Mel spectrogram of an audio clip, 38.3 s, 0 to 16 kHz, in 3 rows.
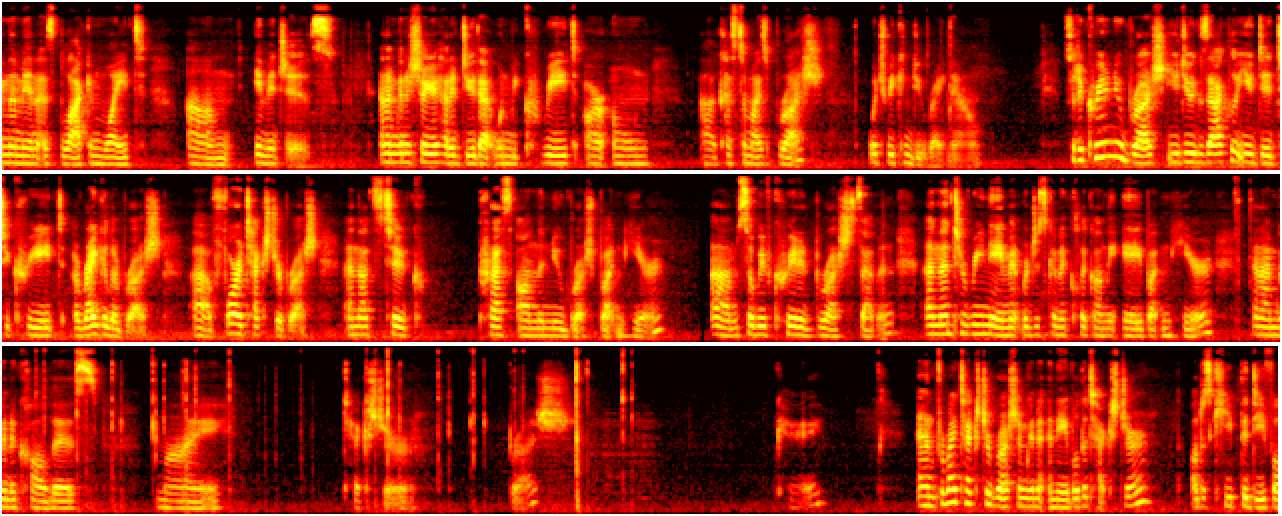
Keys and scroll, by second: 7.4 v, 9.4 BackSpace.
